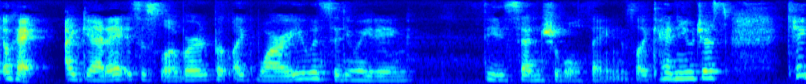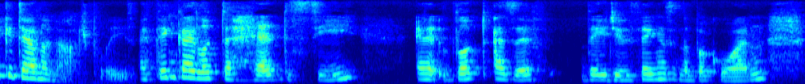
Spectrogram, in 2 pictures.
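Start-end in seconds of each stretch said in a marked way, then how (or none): none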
